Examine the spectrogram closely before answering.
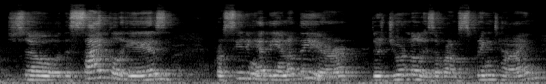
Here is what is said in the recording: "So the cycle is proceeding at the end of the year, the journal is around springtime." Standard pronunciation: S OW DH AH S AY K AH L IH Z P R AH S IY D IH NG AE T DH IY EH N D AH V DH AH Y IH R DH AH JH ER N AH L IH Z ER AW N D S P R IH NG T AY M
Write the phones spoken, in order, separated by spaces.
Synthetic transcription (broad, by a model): S OW DH AH S AY K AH L IH Z P R AH S IY D IH NG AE T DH IY EH N D AH V DH AH Y IH R DH AH JH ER N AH L IH Z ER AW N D S P R IH NG T AY M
